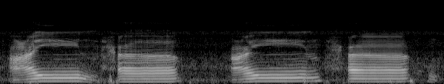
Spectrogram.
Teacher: গলা চিপে অর্থাৎ গলাকে একটু ভালোভাবে চিপে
